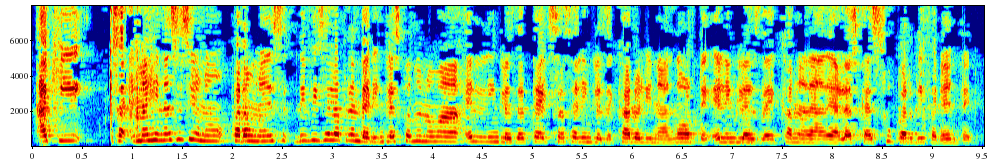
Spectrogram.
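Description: A woman's voice: high-pitched, fairly even intonation, a little fast, few pauses, darkish tone. A middle-aged woman, teaching an English phonetics class on TV and explaining sounds step by step, mixing in English. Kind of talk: televised class lecture.

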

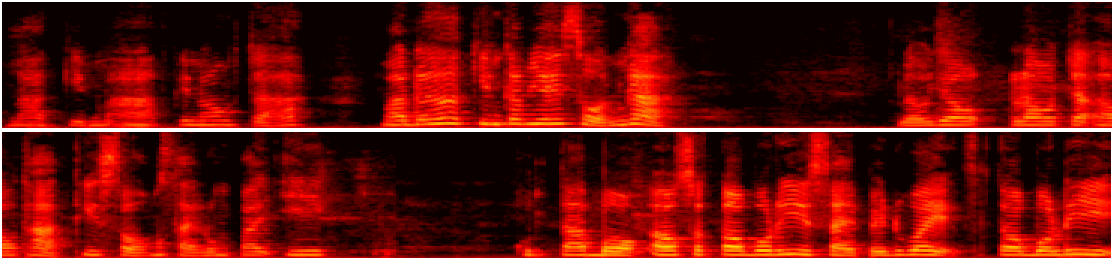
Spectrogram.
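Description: A woman's voice: fairly high pitch, moderate pace. An older woman, narrating a home cooking vlog and chatting to viewers like friends. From Thailand. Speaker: vlogger. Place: home kitchen.

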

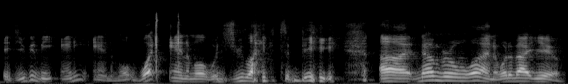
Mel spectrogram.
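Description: Slight background noise sits under this man's darkish, higher-leaning voice as he talks at normal speed. An improv teacher in his thirties, he hosts a fun game show on a video call from indoors at home, staying upbeat and repeating answers often.

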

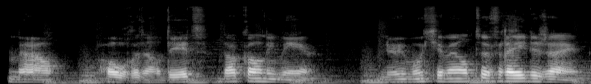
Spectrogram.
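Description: Timid storybook fisherman, slow and pleading, voiced by a woman narrator. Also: extremely low pitch, dark tone, soft background music. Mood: anxious. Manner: hesitant, pleading. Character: timid, anxious humble old fisherman.

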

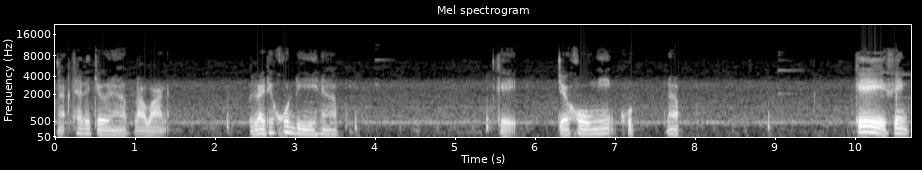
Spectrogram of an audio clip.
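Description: A man's voice: on the low side, a little slow, pauses often, a little mellow, slight background noise. A man giving casual commentary while playing a game, polite and chatty, making digging sounds with his mouth. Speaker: Let's Play gamer.

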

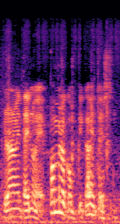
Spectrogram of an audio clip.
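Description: Excitable gamer man, lively pitch. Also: very fast, soft background music. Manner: excitable, talks to himself, frequent exclamations. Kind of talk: live gameplay commentary.

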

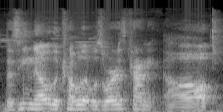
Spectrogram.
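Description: A young man hosting a let's play, commenting excitedly, swearing and laughing at the game. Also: medium pitch, fast talker. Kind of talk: casual gameplay commentary. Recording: echoey room with faint game music. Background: faint game music.

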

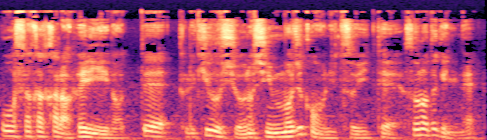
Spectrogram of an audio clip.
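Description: A man's voice: mid-range voice, expressive, normal speed, dark tone. A middle-aged man with a Kansai accent, slightly tipsy, chatting in a rambling, casual way to viewers like a livestreamer. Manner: rambling, chuckling, conversational asides. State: slightly tipsy after an hour of drinking. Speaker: motorcycle touring vlogger. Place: small indoor lodging room. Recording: noticeable background room noise.

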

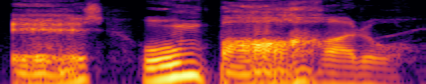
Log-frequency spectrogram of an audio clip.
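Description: A man with a deep voice playing a character in a children's music lesson, speaking slowly and expressively to young viewers. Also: expressive, a little mellow, slight background noise, heavily acted. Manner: slow, exaggerated teacher-like speech to children. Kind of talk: children's educational acting.

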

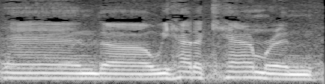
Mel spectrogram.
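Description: A man's voice: medium pitch, fairly even intonation, moderate pace. A man co-hosting a casual show at an outdoor racetrack terrace, bantering loosely and swearing. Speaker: podcast co-host. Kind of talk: casual chat. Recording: outdoor noise in background.

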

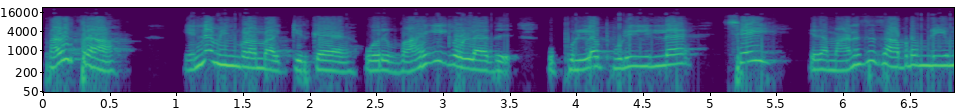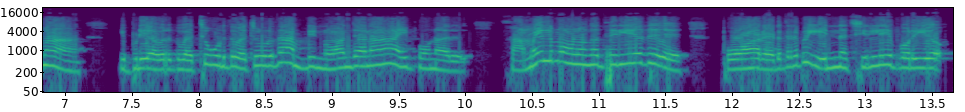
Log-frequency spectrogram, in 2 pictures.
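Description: A sharp, fault-finding cartoon stepmother, as a woman voices her, middle-aged and strict. She scolds in a lower, firm voice than the performer's own, with a slow, heavy pace. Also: animated, low-quality recording. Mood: scolding. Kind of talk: cartoon voice acting.

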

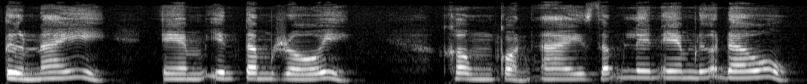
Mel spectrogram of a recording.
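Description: A woman's voice: high-pitched, drawn-out words. A woman doing a caring big-sister swallow. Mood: comforting. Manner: warm, comforting.

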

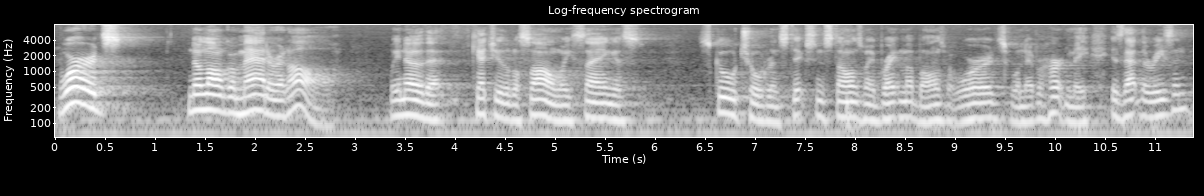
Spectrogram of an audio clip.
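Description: A man preaching a sermon, telling stories and moving between quiet asides and sudden loud bursts. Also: mid-range voice, a little slow, slight background noise. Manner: storytelling, swings from quiet to shouting. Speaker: pastor. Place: church sanctuary. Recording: long church reverb.

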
